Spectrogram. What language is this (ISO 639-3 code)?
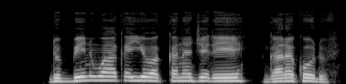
orm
